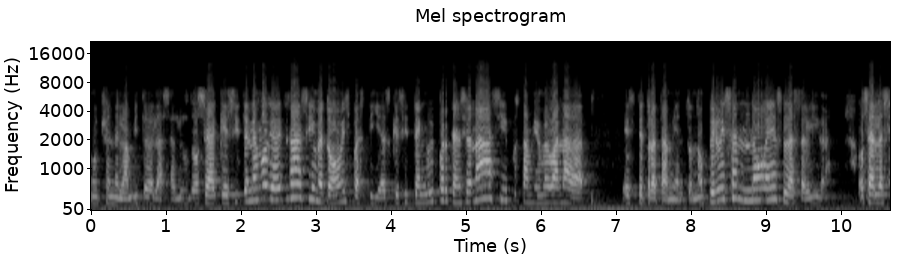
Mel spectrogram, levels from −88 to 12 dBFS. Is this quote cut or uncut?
uncut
